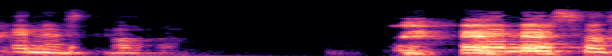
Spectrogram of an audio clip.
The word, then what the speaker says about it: Kennesaw: Kennesaw State.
